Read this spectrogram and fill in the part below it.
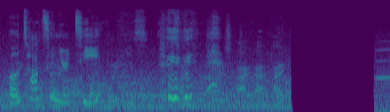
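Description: A young woman talks playfully, close by.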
